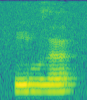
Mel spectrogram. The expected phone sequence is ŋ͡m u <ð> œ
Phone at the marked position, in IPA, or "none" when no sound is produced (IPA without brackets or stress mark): ð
